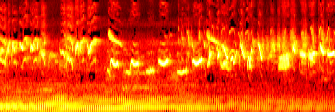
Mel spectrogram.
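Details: Chinese hwamei in a singing contest, many-voiced: fluid whistled phrases, a series of clear rising-falling slurs, then denser and faster warbling, over a low background rumble.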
